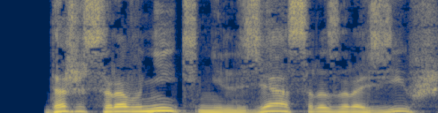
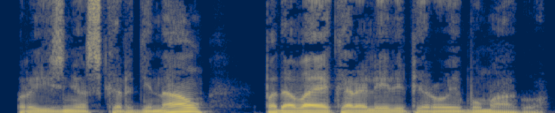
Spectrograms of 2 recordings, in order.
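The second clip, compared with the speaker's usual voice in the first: usual speaking voice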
